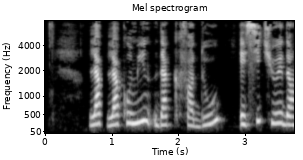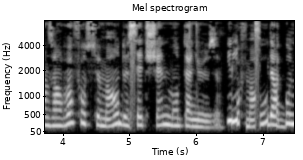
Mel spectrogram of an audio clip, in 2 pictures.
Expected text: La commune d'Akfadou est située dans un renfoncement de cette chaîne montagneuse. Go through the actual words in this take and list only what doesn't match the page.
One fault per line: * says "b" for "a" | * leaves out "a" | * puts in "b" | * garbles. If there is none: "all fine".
* puts in "la"
* garbles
